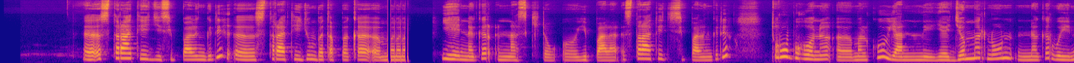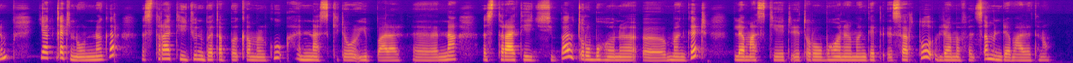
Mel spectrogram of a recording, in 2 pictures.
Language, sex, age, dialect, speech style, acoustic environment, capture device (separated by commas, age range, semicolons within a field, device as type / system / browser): Amharic, female, 25-34, Ethiopia - Addis Ababa, happy; excited, silence, mobile / Linux / Chrome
